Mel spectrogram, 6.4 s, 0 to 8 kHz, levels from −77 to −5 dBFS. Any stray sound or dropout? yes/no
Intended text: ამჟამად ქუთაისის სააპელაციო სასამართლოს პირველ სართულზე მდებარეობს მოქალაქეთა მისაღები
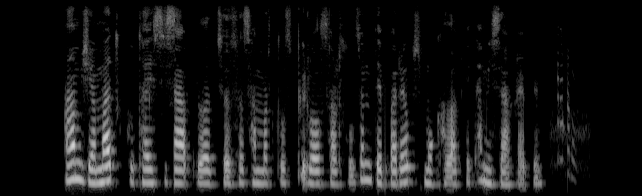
yes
